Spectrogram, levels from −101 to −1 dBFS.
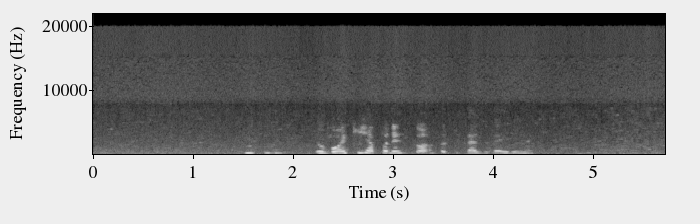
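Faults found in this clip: Noise suppressor artifacts, throughout. Background pulled down about 20 dB between phrases, rising back under speech. Residual noise pumps with speech level. Probable component: noise suppressor, per-band gain changing frame by frame. Room noise sits about 7 dB below speech.

Speech cut by the noise suppressor, 1.7 to 1.88 s. Speech dips about 20 dB, around 150 ms swallowed. Suppressor misread low-level speech as noise and lowered it with the background.

Speech cut by the noise suppressor, 2.89 to 4.42 s. Deeper drop, about 22 dB. Roughly a second of speech turned faint across the span. Same mechanism. Quiet speech was classed as steady noise and attenuated.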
